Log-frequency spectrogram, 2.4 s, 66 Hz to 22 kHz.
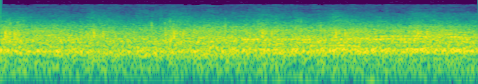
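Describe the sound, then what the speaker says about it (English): A stadium crowd in eFootball 26 keeps up a steady, expectant buzz, a dense wash of many voices with no distinct cheers or claps, continuous and even throughout. "There's a real expectant buzz in the stadium, and the players on the pitch are raring to go any minute now."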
